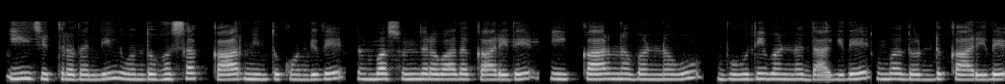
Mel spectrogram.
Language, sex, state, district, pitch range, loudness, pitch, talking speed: Kannada, female, Karnataka, Shimoga, 235-250 Hz, -20 LUFS, 240 Hz, 105 wpm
